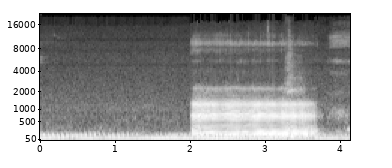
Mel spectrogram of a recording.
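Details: A sleeping female Shih Tzu gives one long, buzzy, droning snore after a quiet low hum.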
